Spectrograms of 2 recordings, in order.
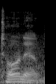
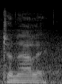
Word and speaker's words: Tonale: It's spelled toenail, but it's actually tonale.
